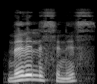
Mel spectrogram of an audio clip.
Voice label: where from, turkish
